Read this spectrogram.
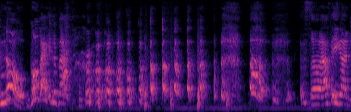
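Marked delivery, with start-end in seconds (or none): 0.0-2.7 much higher, loud, slowed laughing yell; laughing mock shout. Sending his brother back to the bathroom, laughing mock shout. 2.8-6.0 airy high-pitched laughing fit; breathless high laugh. Real, not acted. Laughing at the memory of his brother, breathless high laugh. Laughs after retold shout.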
